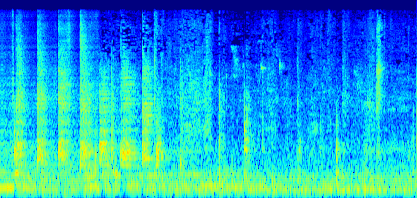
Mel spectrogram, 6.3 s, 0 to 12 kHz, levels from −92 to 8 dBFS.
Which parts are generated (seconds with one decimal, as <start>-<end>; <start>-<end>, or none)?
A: 0.0-1.5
